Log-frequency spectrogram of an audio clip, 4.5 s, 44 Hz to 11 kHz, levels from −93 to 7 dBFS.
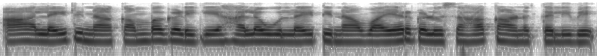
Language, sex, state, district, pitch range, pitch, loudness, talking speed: Kannada, female, Karnataka, Bidar, 185-195 Hz, 190 Hz, -14 LUFS, 120 wpm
